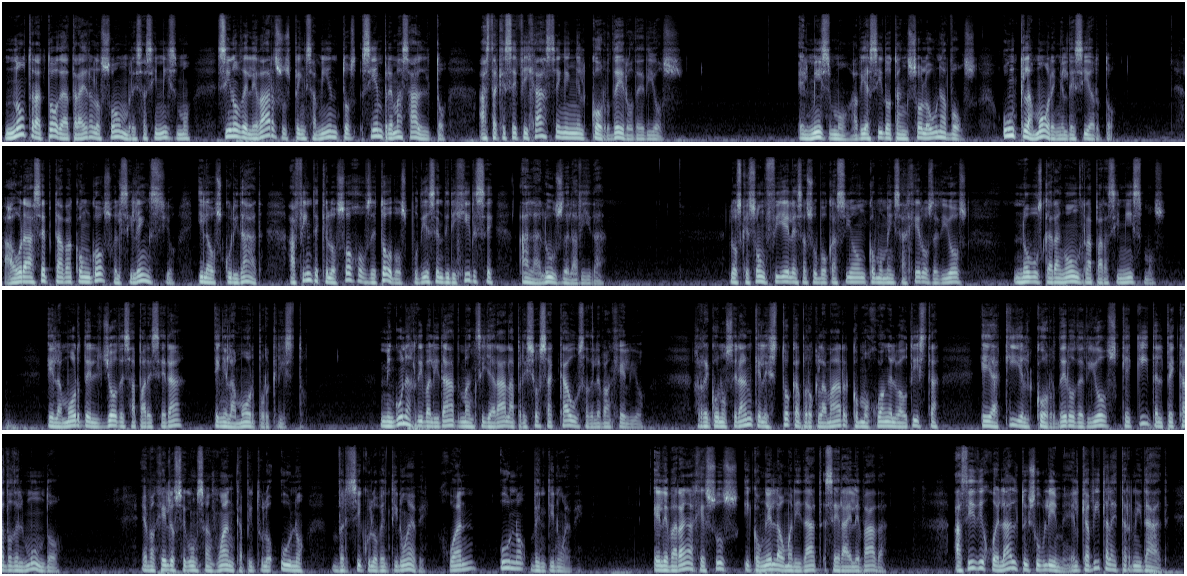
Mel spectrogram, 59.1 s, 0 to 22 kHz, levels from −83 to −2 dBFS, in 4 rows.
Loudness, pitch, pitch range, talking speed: -26 LUFS, 120 Hz, 100-135 Hz, 155 wpm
